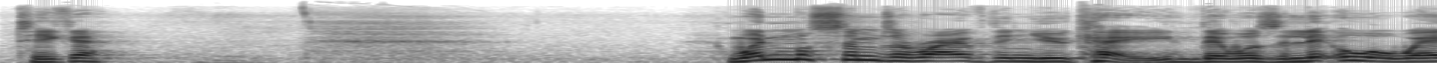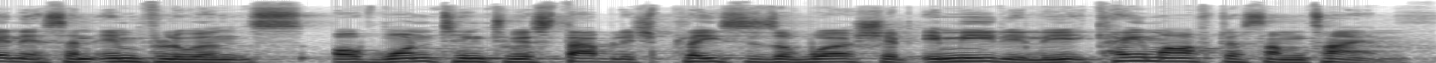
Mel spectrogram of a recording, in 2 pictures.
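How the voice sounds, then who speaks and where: British male preacher, lively and slangy, slightly high voice, acts out quoted voices. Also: fairly quick. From United Kingdom. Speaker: Islamic preacher. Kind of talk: religious talk.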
